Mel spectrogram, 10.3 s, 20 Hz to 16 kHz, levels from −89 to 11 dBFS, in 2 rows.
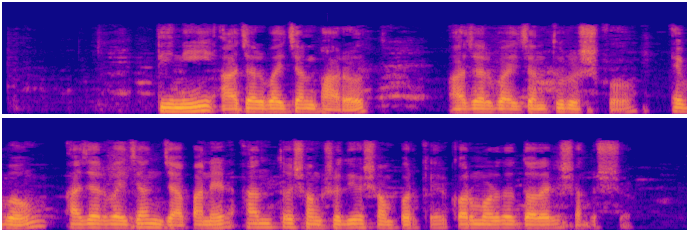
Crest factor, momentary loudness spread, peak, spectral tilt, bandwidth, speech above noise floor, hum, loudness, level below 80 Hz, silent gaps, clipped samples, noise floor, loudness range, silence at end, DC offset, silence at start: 16 dB; 12 LU; 0 dBFS; -5.5 dB/octave; 7.8 kHz; 42 dB; none; -16 LUFS; -52 dBFS; none; under 0.1%; -57 dBFS; 2 LU; 0.45 s; under 0.1%; 0.9 s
